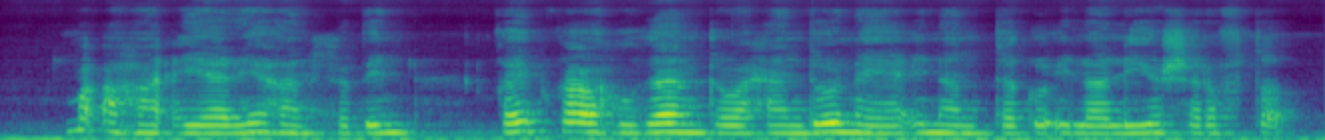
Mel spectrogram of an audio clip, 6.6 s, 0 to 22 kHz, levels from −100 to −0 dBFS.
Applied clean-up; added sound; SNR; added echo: none; none; none; reverberation time 0.4 s.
